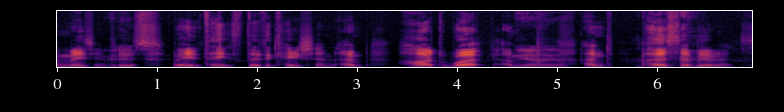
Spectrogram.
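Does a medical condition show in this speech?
Yes: cerebral palsy.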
